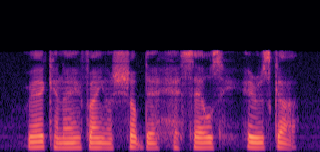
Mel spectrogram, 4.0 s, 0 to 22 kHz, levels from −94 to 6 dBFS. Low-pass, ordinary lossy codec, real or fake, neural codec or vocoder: 5.4 kHz; none; real; none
